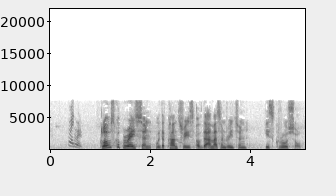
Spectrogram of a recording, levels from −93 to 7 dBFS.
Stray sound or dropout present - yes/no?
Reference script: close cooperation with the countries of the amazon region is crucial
yes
